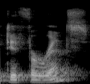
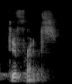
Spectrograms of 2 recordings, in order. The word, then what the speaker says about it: difference: very good example difference we don't say difference it's two syllables difference what's the difference between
